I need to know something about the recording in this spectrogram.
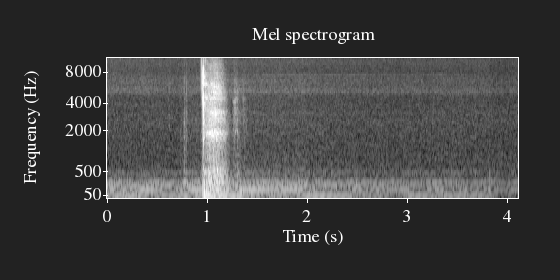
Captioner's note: sighs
